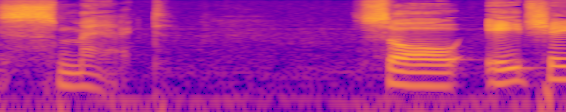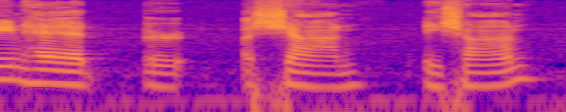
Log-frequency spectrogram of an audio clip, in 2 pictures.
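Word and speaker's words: Achane: Devin, is it A-Chain? How do you say it? Devon A-Chan.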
